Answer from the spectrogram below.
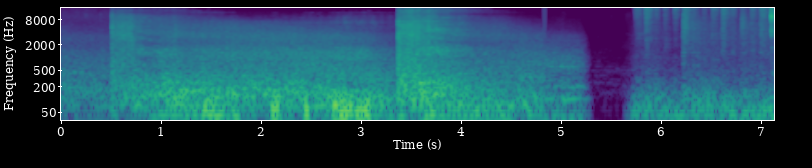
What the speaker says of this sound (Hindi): MLRS से यूक्रेनी ठिकानों पर बारूदी बौछार कर दी गई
